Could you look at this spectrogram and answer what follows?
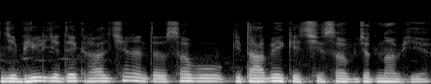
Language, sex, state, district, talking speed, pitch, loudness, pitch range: Maithili, male, Bihar, Madhepura, 235 wpm, 140 Hz, -14 LUFS, 135-150 Hz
